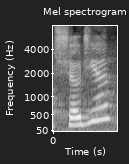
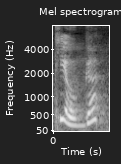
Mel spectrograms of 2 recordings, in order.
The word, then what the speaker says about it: Chioggia: I have heard it called Shogia, but listening to the pronunciation on Google just now, it's Kyoga, because it's Italian.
